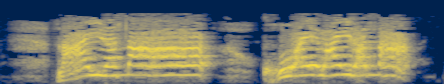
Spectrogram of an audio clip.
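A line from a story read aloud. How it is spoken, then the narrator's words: Shouting. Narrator (Chinese): 长兴他就喊开了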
